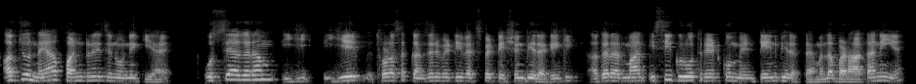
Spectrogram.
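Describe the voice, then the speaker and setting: A man's voice: fairly high pitch, fairly quick, fairly bright tone. A man giving explanatory commentary as a financial analyst, going step by step and repeating phrases for emphasis. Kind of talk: explanatory earnings-call commentary.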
